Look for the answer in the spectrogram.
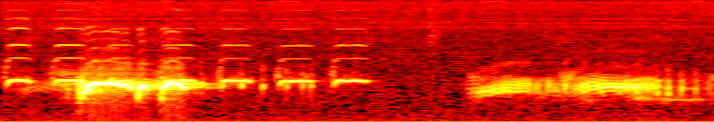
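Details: Local zebra dove with a loud voice, others responding: one strong rolling coo phrase with trailing mellow notes, then a faint, softer warbling coo further off.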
